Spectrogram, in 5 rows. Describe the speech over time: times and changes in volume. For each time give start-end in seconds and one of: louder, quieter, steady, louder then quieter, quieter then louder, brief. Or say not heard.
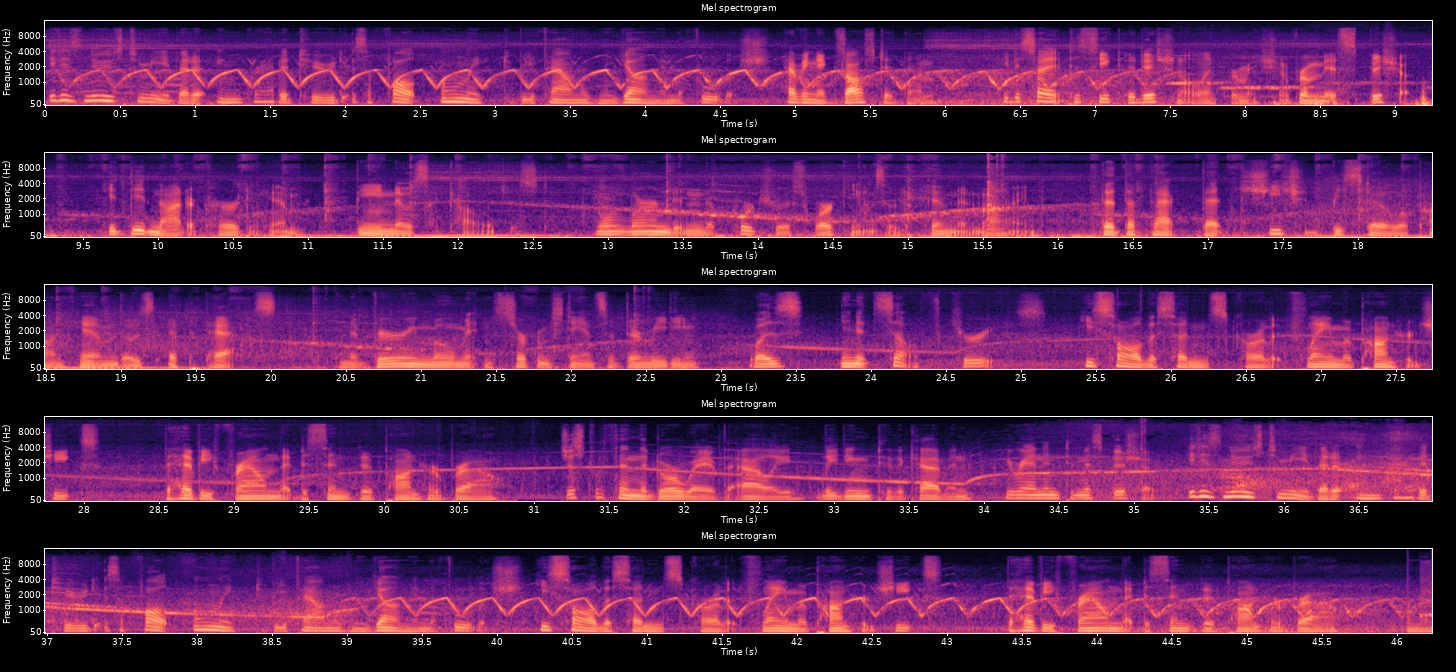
0.0-46.1 steady.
